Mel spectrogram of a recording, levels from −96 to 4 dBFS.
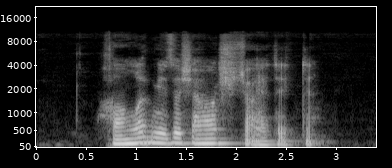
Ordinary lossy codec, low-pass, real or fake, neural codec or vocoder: Opus, 64 kbps; 10.8 kHz; fake; codec, 44.1 kHz, 2.6 kbps, SNAC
